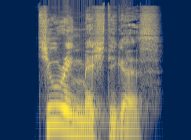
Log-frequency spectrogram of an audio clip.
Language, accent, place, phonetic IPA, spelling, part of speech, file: German, Germany, Berlin, [ˈtjuːʁɪŋˌmɛçtɪɡəs], turingmächtiges, adjective, De-turingmächtiges.ogg
- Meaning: strong/mixed nominative/accusative neuter singular of turingmächtig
